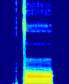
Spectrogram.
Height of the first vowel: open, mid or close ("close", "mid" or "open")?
open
